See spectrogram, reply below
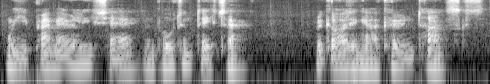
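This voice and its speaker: A man's voice: low-pitched, a little slow, darkish tone, slight background noise. A man playing a polite, devoted robot butler in an audio drama, speaking in a formal, stiffly precise and deferential manner. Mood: calm, attentive. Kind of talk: scripted roleplay audio drama.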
